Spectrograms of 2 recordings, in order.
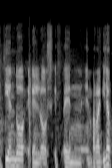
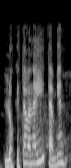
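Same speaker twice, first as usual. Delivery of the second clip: ordinary talk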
